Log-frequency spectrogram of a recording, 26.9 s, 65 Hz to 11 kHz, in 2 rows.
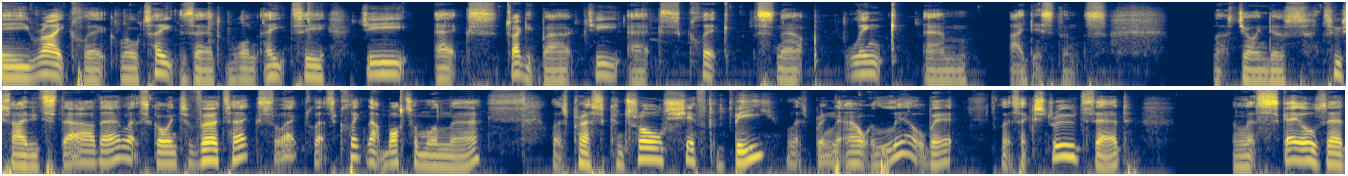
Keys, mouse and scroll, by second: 1.1 r, 8.3 l, 10.3 middle click, 13.2-13.8 scroll up 4, 13.8 shift+middle click, 14.4-14.7 scroll up 1, 15.1 1, 16.1 click, 16.5 middle click, 17.2 scroll down 4, 17.6-18.1 scroll up 3, 18.0 middle click, 20.4 ctrl+shift+b, 22.3 middle click, 23.6 e.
